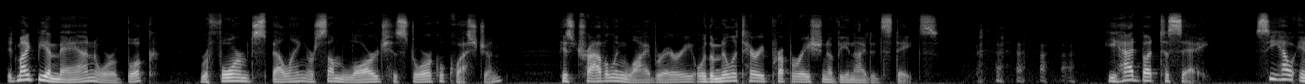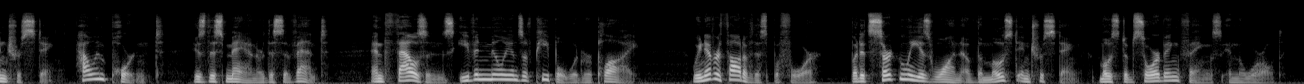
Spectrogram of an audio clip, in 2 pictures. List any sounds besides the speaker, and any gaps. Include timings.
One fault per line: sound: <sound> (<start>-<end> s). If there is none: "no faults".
sound: laugh (9.8-10.8 s)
